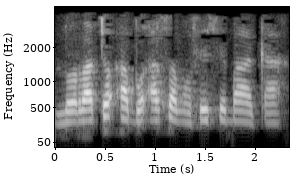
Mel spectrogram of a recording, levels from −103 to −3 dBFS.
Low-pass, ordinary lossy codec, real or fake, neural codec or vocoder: 3.6 kHz; MP3, 16 kbps; real; none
